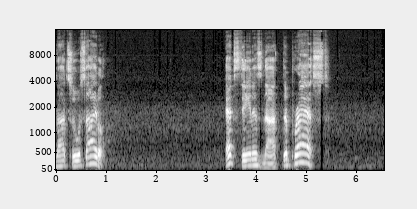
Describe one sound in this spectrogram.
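A man speaks calmly and close up, with pauses.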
